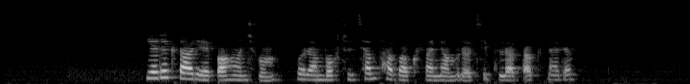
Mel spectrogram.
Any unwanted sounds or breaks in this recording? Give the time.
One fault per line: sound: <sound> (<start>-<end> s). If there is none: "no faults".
no faults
